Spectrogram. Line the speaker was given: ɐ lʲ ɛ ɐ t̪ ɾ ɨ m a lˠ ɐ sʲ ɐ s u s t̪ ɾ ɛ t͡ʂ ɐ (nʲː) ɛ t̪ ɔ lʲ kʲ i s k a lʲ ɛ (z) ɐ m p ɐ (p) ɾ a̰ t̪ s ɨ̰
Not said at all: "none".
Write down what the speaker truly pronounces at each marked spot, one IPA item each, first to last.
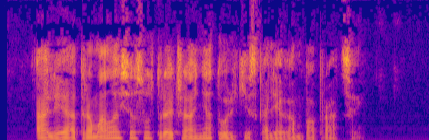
nʲ, ɣ, p

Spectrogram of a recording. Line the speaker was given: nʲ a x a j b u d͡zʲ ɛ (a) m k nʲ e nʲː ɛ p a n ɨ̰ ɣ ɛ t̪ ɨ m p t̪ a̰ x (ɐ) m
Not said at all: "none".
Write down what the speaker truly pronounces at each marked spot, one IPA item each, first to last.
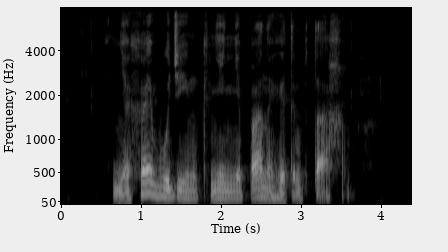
i, ɐ

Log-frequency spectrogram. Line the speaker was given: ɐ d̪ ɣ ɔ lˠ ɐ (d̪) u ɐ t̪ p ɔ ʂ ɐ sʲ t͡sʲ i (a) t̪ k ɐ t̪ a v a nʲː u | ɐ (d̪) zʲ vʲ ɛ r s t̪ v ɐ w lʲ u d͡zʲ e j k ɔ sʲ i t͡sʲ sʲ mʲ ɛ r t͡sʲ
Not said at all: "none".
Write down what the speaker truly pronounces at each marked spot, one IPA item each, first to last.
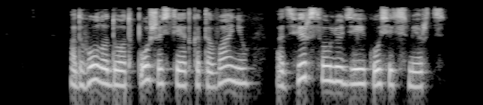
d̪, ɐ, d̪

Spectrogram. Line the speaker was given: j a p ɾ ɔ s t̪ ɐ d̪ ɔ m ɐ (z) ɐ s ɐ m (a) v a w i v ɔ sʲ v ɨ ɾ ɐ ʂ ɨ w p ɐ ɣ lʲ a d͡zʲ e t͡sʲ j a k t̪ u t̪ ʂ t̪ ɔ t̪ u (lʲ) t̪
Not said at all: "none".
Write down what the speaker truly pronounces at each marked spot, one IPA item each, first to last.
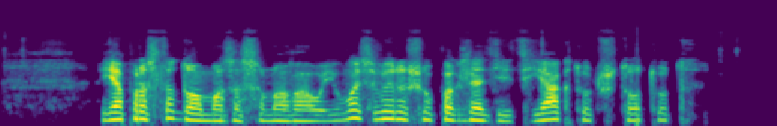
z, a, none

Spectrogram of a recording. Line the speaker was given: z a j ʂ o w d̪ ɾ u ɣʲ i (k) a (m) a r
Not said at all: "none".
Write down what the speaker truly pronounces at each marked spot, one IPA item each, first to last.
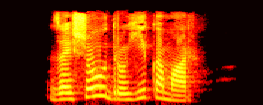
k, m

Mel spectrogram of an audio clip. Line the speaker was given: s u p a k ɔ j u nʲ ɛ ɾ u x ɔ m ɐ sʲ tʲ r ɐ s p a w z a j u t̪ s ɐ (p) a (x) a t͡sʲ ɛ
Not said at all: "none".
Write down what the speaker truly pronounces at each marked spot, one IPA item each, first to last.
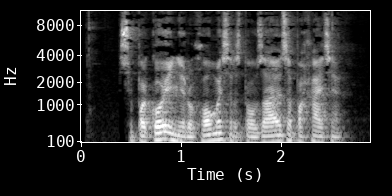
p, x

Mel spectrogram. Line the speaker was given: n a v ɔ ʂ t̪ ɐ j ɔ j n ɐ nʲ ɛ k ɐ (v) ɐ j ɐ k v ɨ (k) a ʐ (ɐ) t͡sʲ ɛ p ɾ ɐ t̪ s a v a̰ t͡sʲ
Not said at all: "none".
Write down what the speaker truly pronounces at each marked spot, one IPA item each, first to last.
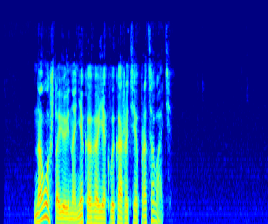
ɣ, k, ɐ

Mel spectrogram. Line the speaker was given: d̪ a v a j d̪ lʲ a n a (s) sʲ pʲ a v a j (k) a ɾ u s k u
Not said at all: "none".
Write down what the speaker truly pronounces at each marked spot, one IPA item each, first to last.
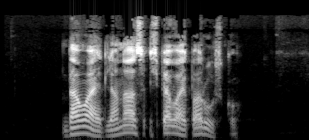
s, p

